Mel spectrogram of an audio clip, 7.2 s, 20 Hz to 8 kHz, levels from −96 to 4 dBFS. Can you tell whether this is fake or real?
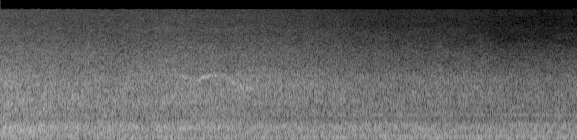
real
